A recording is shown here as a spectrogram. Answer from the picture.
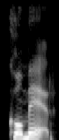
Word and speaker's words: comer: Let's look at this with another verb, comer, pronounced co-mer, means to eat.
